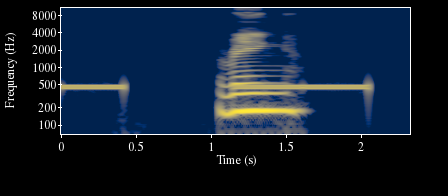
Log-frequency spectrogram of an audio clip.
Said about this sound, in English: Clicks on it. That sounds about right. It's on a speaker. There's a ring.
